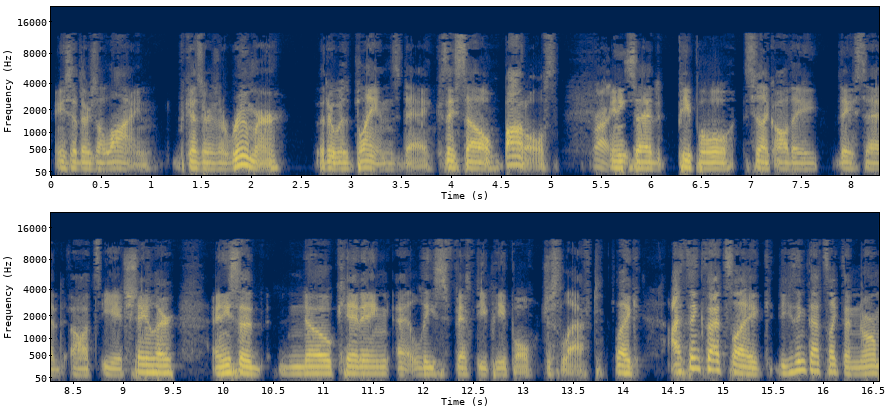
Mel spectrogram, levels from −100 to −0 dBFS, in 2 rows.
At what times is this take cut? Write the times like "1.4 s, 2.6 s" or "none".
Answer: 13.8 s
